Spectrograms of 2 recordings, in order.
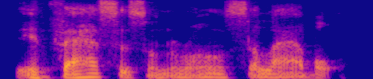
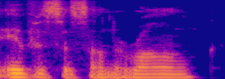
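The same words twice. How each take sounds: First: "emphasis" as em-PHA-sis, "syllable" as sy-LAB-ble; misplaced syllable stress. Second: Said in the usual way. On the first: Shown as a demonstration. Joking to viewers about misread scripture, "emphasis" and "syllable" stressed on their second syllables.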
